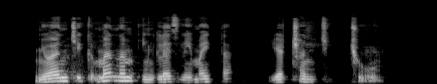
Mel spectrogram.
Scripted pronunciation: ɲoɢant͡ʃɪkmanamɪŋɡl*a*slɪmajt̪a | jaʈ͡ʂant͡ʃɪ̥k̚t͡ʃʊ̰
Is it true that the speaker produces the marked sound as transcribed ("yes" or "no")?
no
